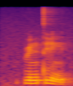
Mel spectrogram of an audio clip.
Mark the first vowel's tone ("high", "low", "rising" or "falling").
high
